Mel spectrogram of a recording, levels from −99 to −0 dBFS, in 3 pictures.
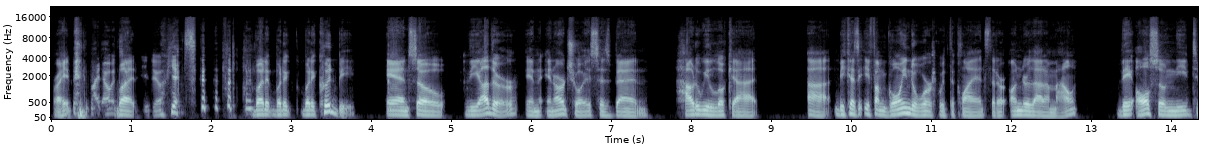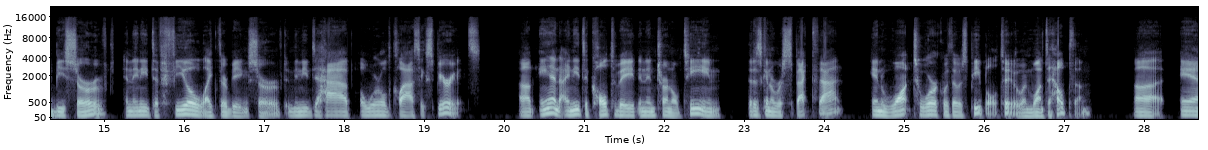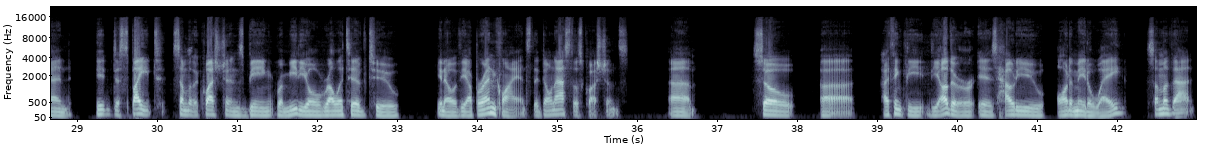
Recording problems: none

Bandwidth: 15.5 kHz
